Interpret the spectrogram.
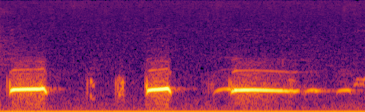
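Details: Bangkok-type zebra dove singing actively as a lure song: two loud short coos with soft pips between them, followed by a long, level, drawn-out coo that fades gently.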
